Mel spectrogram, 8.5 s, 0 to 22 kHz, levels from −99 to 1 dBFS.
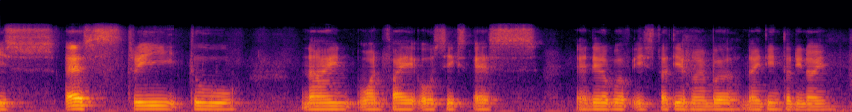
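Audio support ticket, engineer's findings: Call bitrate drop, 0.55 to 3.07 s: speech coarse, highs cut near 12 kHz, worst for 1.2 s. Fits a bandwidth-estimate dip pushing the encoder from about 48 to 17 kbps.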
